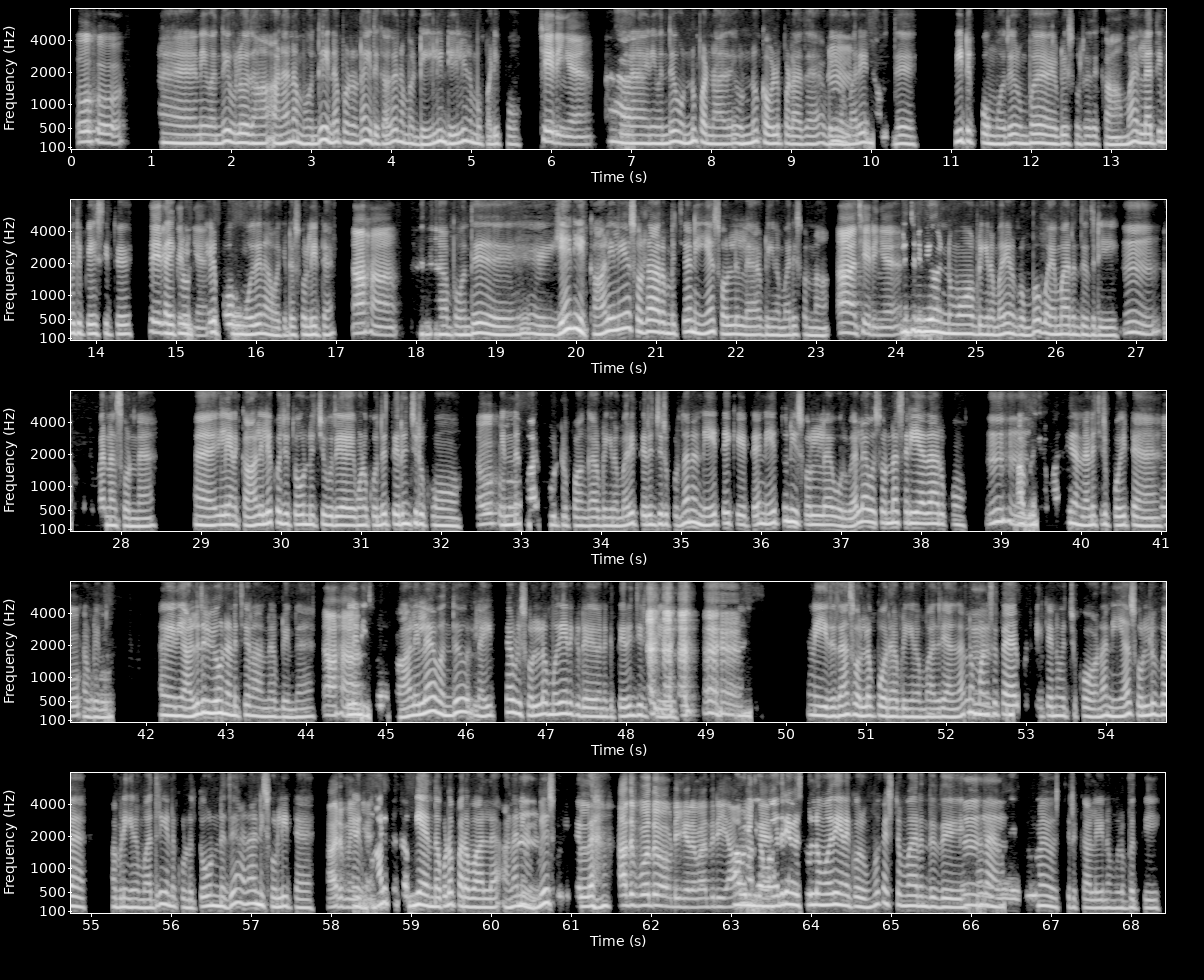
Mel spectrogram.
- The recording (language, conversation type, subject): Tamil, podcast, ஒருவரிடம் நேரடியாக உண்மையை எப்படிச் சொல்லுவீர்கள்?
- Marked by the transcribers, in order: static; drawn out: "அ"; drawn out: "அ"; mechanical hum; tapping; in English: "காம்"; distorted speech; laughing while speaking: "ஓஹோ!"; other noise; in English: "லைட்டா"; laugh; laughing while speaking: "ஆனா நீ உண்மையே சொல்லிட்டல"; laughing while speaking: "ம். அது போதும் அப்டிங்கிற மாதிரி. ஆமாங்க"; other background noise; laughing while speaking: "அப்டிங்கிற மாதிரி அவ சொல்லும்போது எனக்கு … யோசிச்சிருக்காளே நம்மள பத்தி?"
